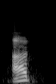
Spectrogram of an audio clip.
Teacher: کاف کے اندر صفت شدت پہلے آتی ہے، پھر ہمس ہوگا یعنی سانس جاری ہوگا. اک یعنی کہ آواز بند ہوئی، شدت آ گئی، اور پھر اک، اور پھر صفت ہمس آئے گی اک، یعنی سانس کو جاری کیا، آواز کے اندر کمزوری پیدا ہو گئی.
